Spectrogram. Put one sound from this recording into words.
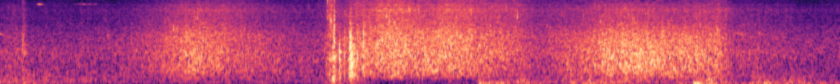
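Waves wash softly onto a shore, swelling and fading.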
